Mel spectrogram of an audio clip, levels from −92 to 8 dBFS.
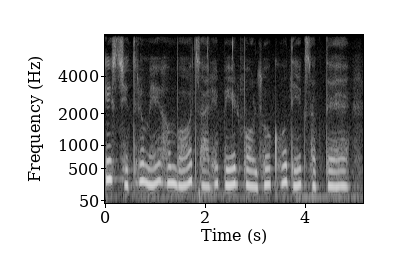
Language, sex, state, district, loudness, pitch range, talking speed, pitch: Hindi, female, Karnataka, Bangalore, -17 LUFS, 230-270 Hz, 140 wpm, 245 Hz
